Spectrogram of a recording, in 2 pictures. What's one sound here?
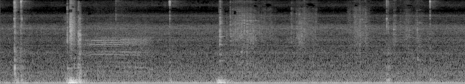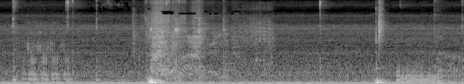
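A computer mouse clicks sharply a few times.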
